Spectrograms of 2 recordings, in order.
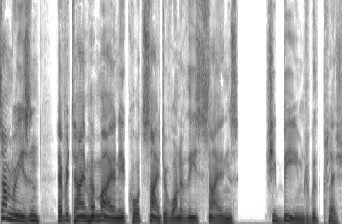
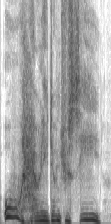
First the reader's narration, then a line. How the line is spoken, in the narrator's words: Hermione breathed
